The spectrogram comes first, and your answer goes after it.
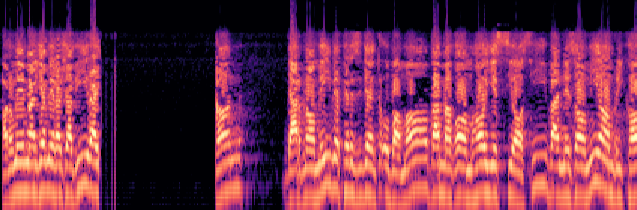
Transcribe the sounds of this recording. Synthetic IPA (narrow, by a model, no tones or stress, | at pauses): xɒːnome̞mæɾɡæme̞ɾæd͡ʒæbiːɾæ | ɒn | d̪æɾnɒːme̞iːbepʰeɾe̞zid̪ent̪ʰobɒːmɒːvæmæɣɒːmɦɒːjesijɒːsiːvæne̞zɒːmijeɒːmɾiːkʰɒː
